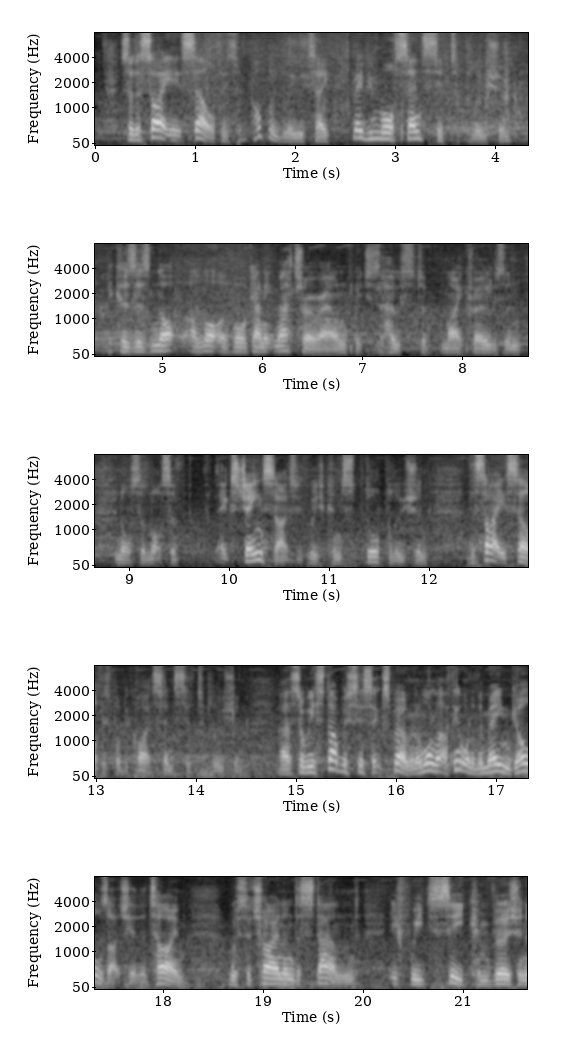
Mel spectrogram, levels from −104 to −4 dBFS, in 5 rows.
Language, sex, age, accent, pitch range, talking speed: English, male, 40-59, British, 115-155 Hz, 205 wpm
